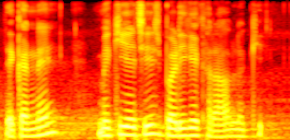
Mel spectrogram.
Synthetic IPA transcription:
t̪eːkənnːe | mɪkijet͡ʃiːd͡ʒbɐɽikexɐɾaːblɐɡiː

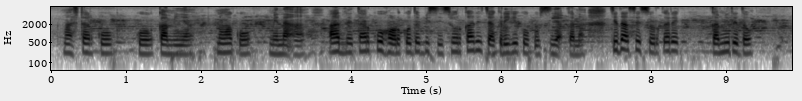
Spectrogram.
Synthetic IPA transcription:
masʈaɾkɔkɔkamijanɔwakɔmɛnaʔaːɾnɛt̪aɾkuɦɔɽkɔd̪ɔbisisɔɾkaɾit͡ʃakɾiɡɛkɔkusijaʔkanat͡ʃɛd̪aʔsɛsɔɾkaɾɛkamiɾɛd̪ɔ

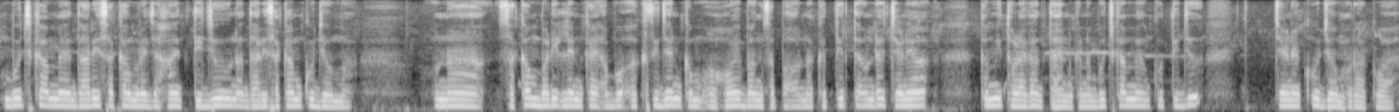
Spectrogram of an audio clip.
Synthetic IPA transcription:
bud͡ʒkaʔmɛd̪ʱaɾisakamɾɛd͡ʒahãt̪id͡ʒuːnaʔd̪ʱaɾisakamkud͡ʒɔma | ɔnasakambəɽit̪̚ˀlɛnkajəbɔʔəksid͡ʒənkɔmɔʔahɔjbaŋsapaʔɔnakʰət̪iɾt̪ɛɔɳɖɛt͡ʃɛɽaʔkəmit̪ʰɔɽaɡant̪aɦɛnkanabud͡ʒkaʔmɛɔnkut̪id͡ʒu | t͡ʃɛɽ̃akud͡ʒɔmɦɔɾakɔwa

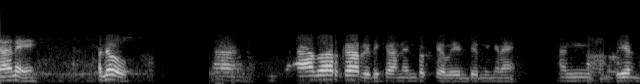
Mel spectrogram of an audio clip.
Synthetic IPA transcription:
ɲaːneː | hɐloː | aːðaːrkaːreɽikʲːaːnend̪okːeʋeːndenːiŋːɐne | ɐnɾijaː

